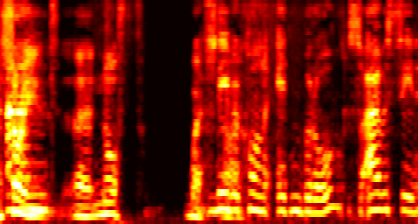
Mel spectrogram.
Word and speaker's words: Edinburgh: North West Libra corner Edinboro so I was seeing it's called Eden as in your bra exactly hidden bar but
